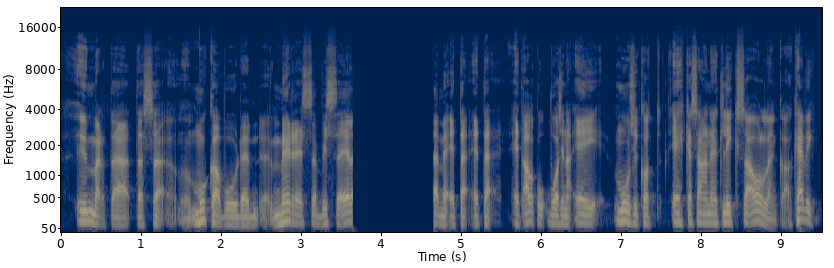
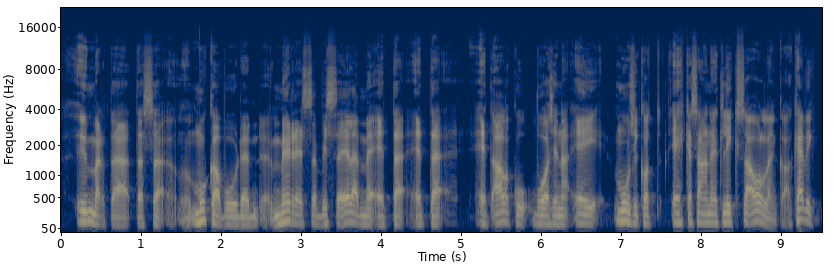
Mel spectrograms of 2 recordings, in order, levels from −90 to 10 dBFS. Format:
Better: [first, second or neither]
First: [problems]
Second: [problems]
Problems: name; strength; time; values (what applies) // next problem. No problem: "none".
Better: second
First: audio freezing; at 3.5 s for 1 s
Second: none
